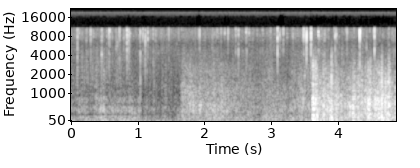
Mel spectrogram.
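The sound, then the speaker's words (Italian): Steady rain pours down with a low, rumbling roll of thunder underneath, the downpour swelling noticeably louder near the end. No voices, just the continuous wash of a thunderstorm over a city. “Per questo quel 17 aprile, sotto il temporale che affligge la città, la follia predatoria è al suo culmine.”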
